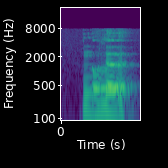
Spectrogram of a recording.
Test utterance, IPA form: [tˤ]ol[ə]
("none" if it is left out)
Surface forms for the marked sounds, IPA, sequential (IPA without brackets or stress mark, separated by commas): n, ə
